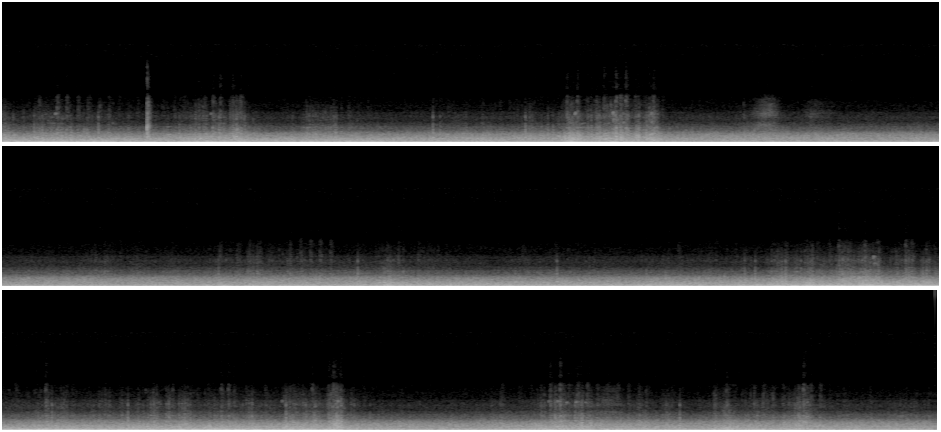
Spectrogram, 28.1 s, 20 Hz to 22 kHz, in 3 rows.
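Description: Scania K124 360 coach's six-cylinder diesel engine droning steadily while cruising, with road and tyre noise and a few short rattles. The engine grows louder for several seconds past the middle, then drops back suddenly.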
